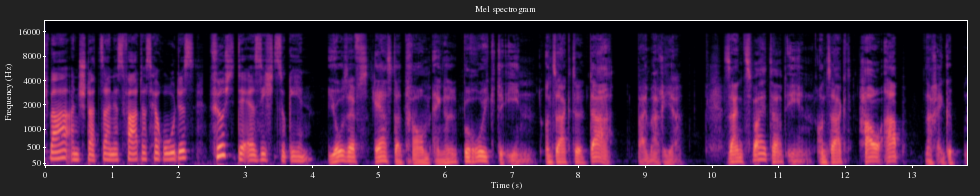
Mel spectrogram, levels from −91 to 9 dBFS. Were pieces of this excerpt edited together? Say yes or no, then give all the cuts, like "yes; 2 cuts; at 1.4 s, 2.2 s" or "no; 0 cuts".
yes; 5 cuts; at 2.4 s, 3.4 s, 4.1 s, 8.1 s, 11.1 s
